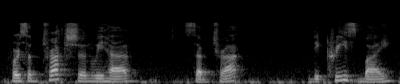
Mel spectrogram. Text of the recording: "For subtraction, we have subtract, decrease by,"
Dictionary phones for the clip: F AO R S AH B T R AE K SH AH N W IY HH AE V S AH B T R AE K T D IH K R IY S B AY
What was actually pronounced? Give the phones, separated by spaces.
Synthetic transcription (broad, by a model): F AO R S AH B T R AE K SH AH N W IY HH AE V S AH B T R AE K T D IH K R IY S B AY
